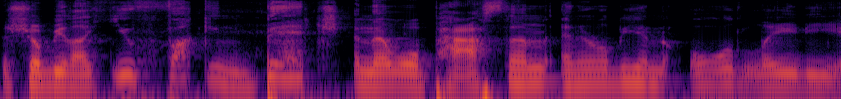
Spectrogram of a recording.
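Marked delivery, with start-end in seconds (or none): 0.5-1.7 pitched-up, angry cursing outburst. Imitating Lena cursing at another driver: imitating Lena's road rage. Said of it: "Lena gets really bad road rage".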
